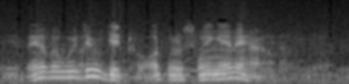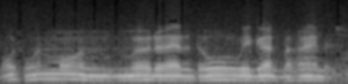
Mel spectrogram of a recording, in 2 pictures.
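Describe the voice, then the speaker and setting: An actor playing a hard, decisive outlaw leader with a Western drawl in an old radio western. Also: male voice, fairly low pitch, expressive, measured pace, a little mellow. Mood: cold. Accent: American Western drawl. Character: ruthless, cautious outlaw boss Paul. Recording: dull old radio recording, busy background chatter.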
